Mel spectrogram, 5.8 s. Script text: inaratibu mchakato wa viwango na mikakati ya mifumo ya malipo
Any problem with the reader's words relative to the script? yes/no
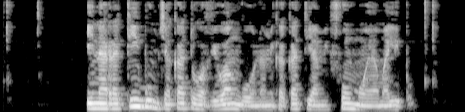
no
